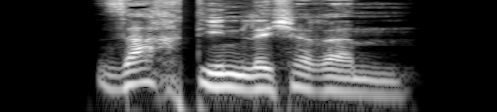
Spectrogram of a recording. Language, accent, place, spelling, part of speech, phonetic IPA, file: German, Germany, Berlin, sachdienlicherem, adjective, [ˈzaxˌdiːnlɪçəʁəm], De-sachdienlicherem.ogg
- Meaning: strong dative masculine/neuter singular comparative degree of sachdienlich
